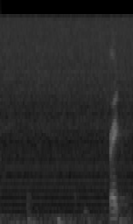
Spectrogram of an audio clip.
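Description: Steady electrical mains hum on the sound system's feed, a low buzz with many even overtones, with a couple of faint low thumps in the pause. A man's voice comes in near the end.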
